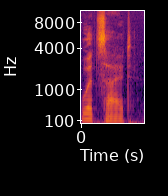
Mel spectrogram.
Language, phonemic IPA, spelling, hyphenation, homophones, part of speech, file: German, /ˈuːɐ̯ˌt͡saɪ̯t/, Uhrzeit, Uhr‧zeit, Urzeit, noun, De-Uhrzeit.ogg
- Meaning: time, time of day (time according to the clock)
